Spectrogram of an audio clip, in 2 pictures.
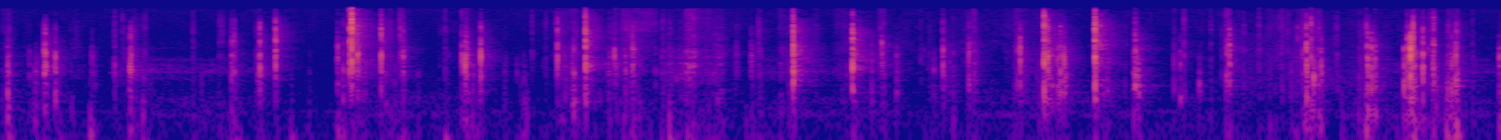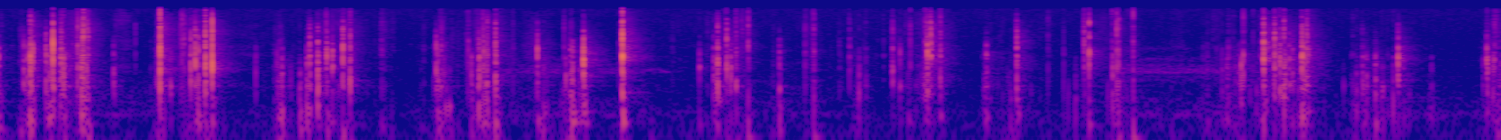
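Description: A small, thick, clear plastic packaging bag is held close to the microphone and crinkled with the fingertips. Dense, quiet, bright crackles and rustles come in quick irregular bursts, with no ringing between them. The crinkling continues steadily for about fifteen seconds.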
